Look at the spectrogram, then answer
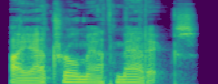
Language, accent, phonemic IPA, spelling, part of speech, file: English, US, /aɪˌæt.ɹoʊ.mæθ.əˈmæt.ɪks/, iatromathematics, noun, En-us-iatromathematics.ogg
- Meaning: A 17th-century Italian doctrine that attempted to apply the laws of mechanics and mathematics to the human body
